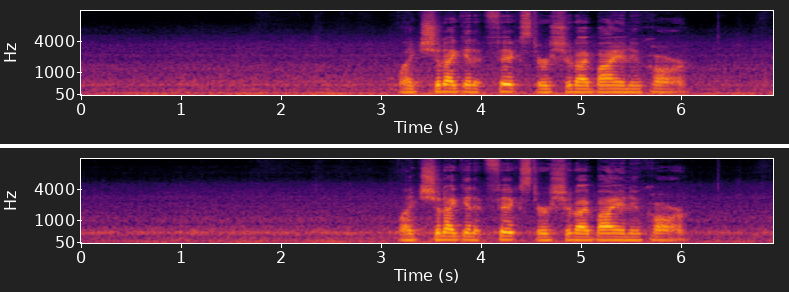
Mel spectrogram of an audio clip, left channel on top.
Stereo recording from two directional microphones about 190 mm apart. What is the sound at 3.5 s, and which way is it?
Speech, 45° right (ahead or behind).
